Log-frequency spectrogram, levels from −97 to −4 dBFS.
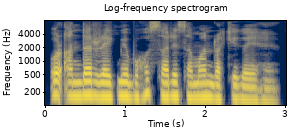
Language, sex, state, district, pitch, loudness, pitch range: Hindi, female, Arunachal Pradesh, Lower Dibang Valley, 160 Hz, -15 LUFS, 145-170 Hz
